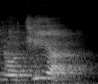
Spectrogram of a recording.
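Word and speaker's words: יוֹשִׁיעַ: Aquí lo explica, porque Él salvará, y la palabra Él salvará se pronuncia Yoshia.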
